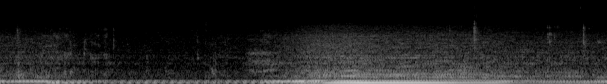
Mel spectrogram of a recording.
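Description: A vehicle engine running with a low, pulsing hum. It swells louder about three seconds in and eases back a couple of seconds later.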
